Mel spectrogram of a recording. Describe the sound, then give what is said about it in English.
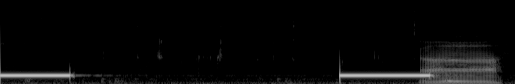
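Two steady, loud ringback tones from an outgoing phone call, each about a second long and separated by a few seconds of near silence, with a short burst of other sound right after the second ring. “It's just going to keep ringing the entire time.”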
